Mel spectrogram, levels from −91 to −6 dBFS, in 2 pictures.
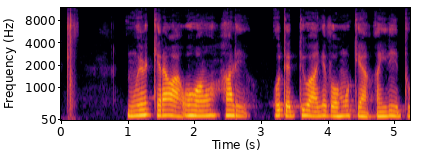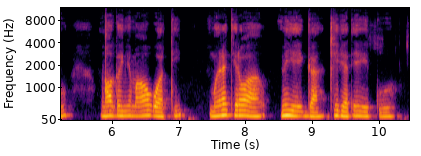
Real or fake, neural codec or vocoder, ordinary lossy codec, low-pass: fake; codec, 24 kHz, 0.9 kbps, WavTokenizer, medium speech release version 2; none; none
